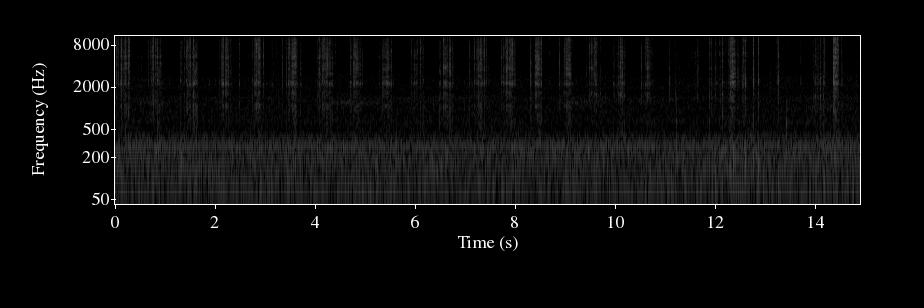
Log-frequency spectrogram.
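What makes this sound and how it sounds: Long nails scratch and tap the woven sides of a small, hollow, orange wicker pumpkin basket held in one hand. The result is a steady run of dry, bright scratches and crisp taps that stop at once, over a faint, steady low hum.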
